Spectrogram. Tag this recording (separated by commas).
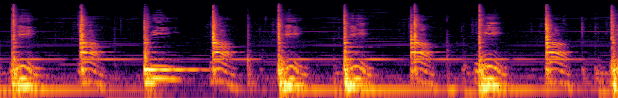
playing tabla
